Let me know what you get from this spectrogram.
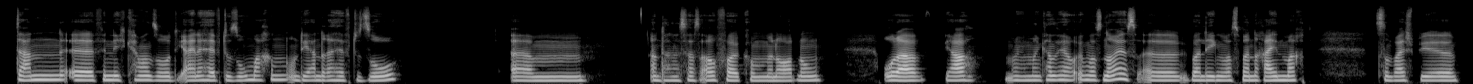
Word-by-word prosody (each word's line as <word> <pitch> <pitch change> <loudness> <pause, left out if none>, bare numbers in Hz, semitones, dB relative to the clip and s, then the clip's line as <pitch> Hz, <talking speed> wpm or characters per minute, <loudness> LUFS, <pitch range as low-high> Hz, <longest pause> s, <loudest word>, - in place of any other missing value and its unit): dann, 210 +1 +3
äh, 200 -2 +3
finde 205 +1 0
ich, 195 - -11
kann 205 - -3
man 200 0 +2
so 185 0 0
die 180 - -5
eine 185 +1 +1
Hälfte 190 -1 -1
so 185 +1 -3
machen 210 +1 -2
und 195 -2 -4
die 190 - 0
andere 190 0 -1
Hälfte 190 -1 -4
so. 190 +7 0 1.1
Ähm, 180 0 0 0.6
und 190 0 -2
dann 185 0 -3
ist 185 - -4
das 190 0 -2
auch 195 +1 +2
vollkommen 180 -1 -1
in 175 0 0
Ordnung. 185 +3 -1 0.6
Oder 185 0 +5 0.2
ja, 190 -1 +3 0.3
man 195 0 -3
man 195 0 -1
kann 205 +1 +1
sich 205 0 +1
auch 195 -1 -1
irgendwas 205 -2 0
Neues, 220 +3 +3
äh, 190 0 0
überlegen, 190 0 0
was 190 +1 -3
man 195 0 +2
reinmacht. 195 +1 +1 0.7
Zum 190 - -3
Beispiel, 185 0 0
190 Hz, 170 wpm, -21 LUFS, 185-195 Hz, 1.1 s, Oder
